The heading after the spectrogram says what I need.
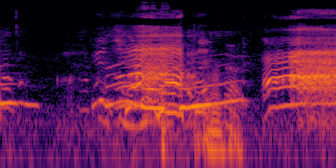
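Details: Newborn baby boy, described as hefty, just after a quick labour that followed repositioning from a wonky position: loud, strong crying bursts; a vigorous newborn cry.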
